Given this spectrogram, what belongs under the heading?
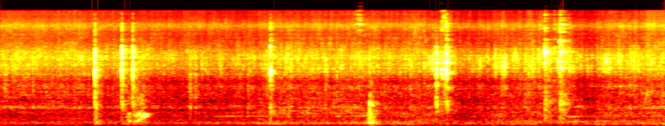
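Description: Chicken pieces fry in a pan with a steady sizzle, punctuated by several clinks and scrapes of a utensil and brief stirring; a voice speaks briefly.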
